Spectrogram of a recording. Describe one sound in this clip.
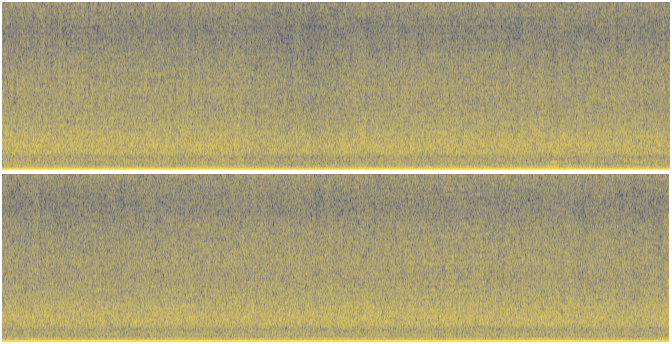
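Water sprays hard from fire hoses with a steady hiss.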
